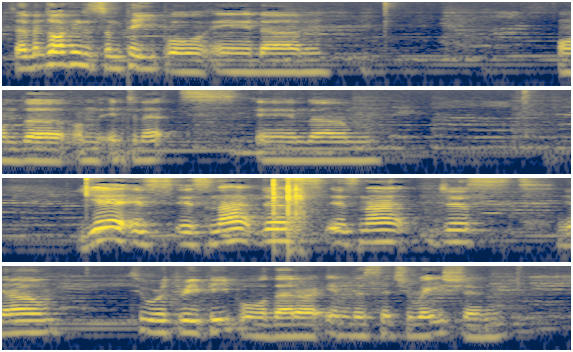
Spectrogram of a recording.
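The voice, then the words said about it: Speaking in a put-on accent. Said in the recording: “I don't know why I'm talking in this accent today”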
